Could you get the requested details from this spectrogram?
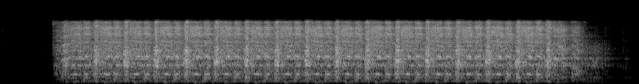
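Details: Honda 400EX that died while riding, spark plug found loose: steady fast cranking about three turns a second for five seconds, never catching or firing; crank-no-start.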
